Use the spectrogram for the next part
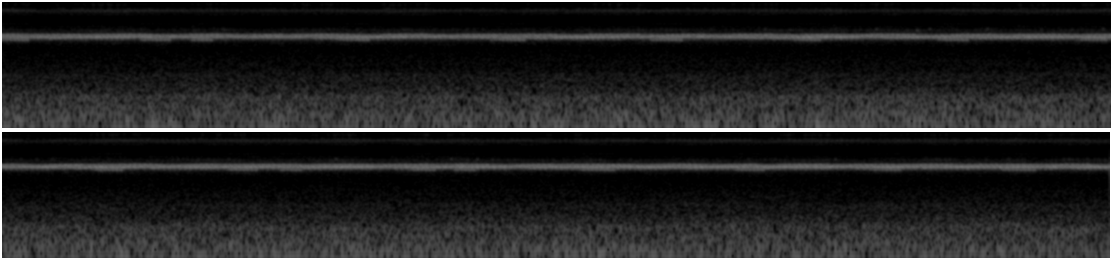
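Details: Autumn-night insect chorus, a continuous shrill trill at a constant high pitch with no pauses, accompanied by a thin, higher steady tone and little else beyond faint low background noise.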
